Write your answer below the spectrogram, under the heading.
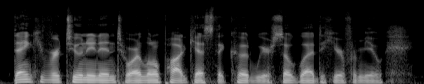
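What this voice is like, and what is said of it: Froggy, husky, slightly hoarse voice. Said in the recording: “If I sound a little froggy, I am. I lost my voice this last weekend ... I talked too much ... maybe a little on the sultry side ... It's a rich, full”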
